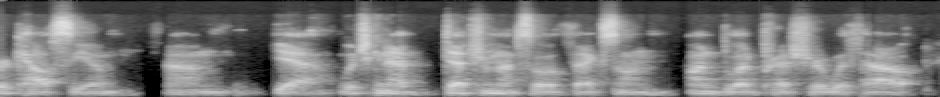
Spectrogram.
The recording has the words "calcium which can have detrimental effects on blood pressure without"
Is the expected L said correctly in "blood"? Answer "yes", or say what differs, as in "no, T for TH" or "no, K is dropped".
yes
